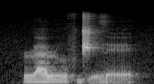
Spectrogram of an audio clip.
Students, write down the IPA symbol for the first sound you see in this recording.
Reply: ɹ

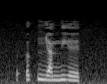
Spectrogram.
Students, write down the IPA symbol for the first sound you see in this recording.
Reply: ʔ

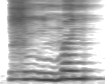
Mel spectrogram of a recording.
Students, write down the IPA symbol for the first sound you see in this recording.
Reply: ɮ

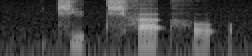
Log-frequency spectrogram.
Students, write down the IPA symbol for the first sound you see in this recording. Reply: t͡ɕ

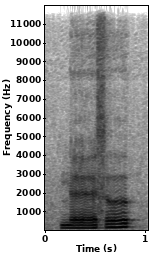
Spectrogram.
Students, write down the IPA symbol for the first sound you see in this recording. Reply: ŋ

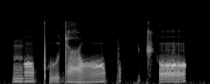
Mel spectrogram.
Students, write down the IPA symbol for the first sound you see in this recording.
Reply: ŋ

